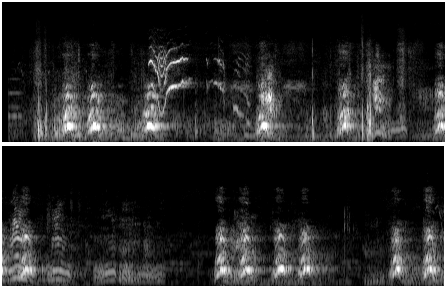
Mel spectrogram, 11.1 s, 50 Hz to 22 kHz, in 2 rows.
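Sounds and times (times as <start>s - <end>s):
dogs barking and yelping: 0.6s - 6.3s, 10.3s - 11.0s.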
